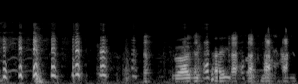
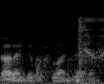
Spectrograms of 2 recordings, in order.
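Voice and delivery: mock disinterest; 10 semitones lower, 11 dB quieter than usual. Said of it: "I'll be really insulting and not interested".

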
